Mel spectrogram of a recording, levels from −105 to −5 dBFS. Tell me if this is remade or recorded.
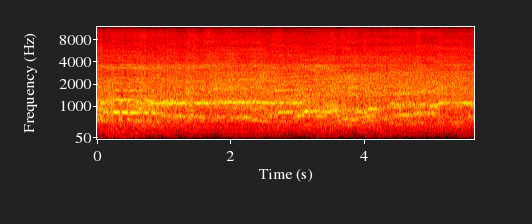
remade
